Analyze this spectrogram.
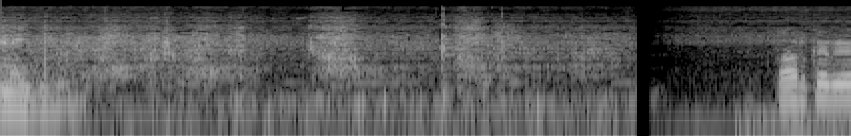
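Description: A metal spatula scrapes and stirs food in a metal pan.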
